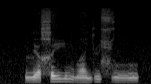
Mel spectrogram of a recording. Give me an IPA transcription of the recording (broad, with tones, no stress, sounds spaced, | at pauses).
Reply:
lʲ ɐ˨ χ iː˦ m b ã˨ j ʉ˦ ɕ uː˨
